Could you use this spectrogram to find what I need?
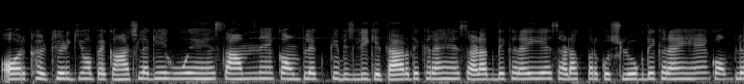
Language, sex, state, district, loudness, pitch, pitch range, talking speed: Hindi, female, Chhattisgarh, Balrampur, -16 LUFS, 260 Hz, 250-265 Hz, 240 wpm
